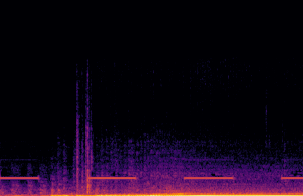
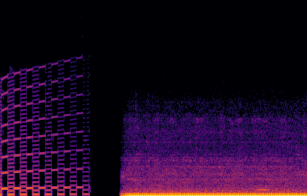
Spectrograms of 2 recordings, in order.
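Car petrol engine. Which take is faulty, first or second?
first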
